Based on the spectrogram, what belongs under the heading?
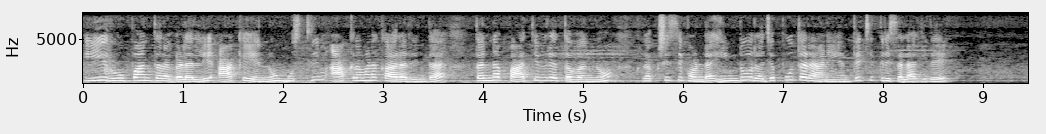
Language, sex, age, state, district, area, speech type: Kannada, female, 30-45, Karnataka, Shimoga, rural, read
